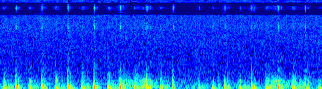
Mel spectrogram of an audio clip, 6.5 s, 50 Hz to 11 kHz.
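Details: Live-streamed heart sounds of a person drinking coffee, who felt the heartbeat was unstable; paired low thumps repeating steadily at roughly 110 beats a minute, fast but fairly regular.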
